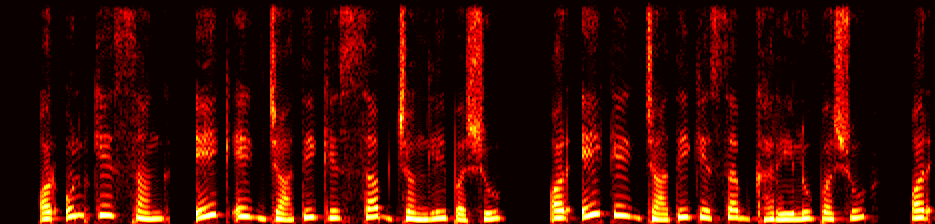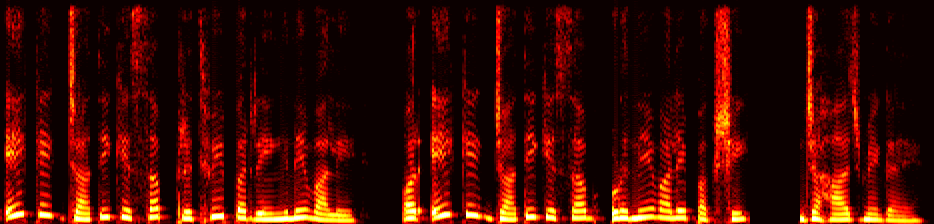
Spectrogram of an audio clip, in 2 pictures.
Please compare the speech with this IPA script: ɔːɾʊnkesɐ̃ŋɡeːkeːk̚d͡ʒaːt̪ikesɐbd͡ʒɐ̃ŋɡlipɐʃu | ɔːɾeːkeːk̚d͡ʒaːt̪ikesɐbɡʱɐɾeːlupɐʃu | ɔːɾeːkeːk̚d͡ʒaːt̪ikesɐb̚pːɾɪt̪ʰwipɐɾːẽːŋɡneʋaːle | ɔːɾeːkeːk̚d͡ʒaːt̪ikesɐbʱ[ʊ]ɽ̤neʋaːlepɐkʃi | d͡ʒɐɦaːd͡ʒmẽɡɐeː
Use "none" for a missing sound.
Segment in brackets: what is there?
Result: ʊ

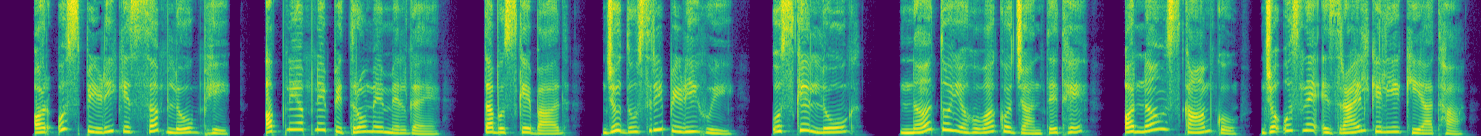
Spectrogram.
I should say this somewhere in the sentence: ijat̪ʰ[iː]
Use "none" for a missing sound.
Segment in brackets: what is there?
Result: aː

